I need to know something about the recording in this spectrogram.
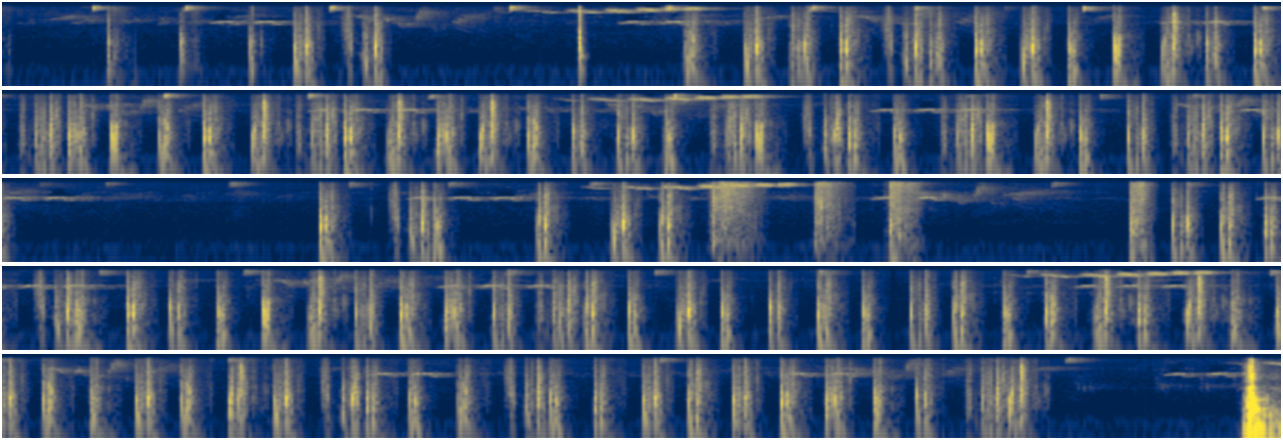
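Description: Footsteps crunch steadily on a dirt road.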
